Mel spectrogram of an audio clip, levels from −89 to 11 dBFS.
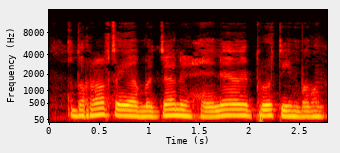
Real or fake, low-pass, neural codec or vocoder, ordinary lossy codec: fake; 14.4 kHz; codec, 44.1 kHz, 3.4 kbps, Pupu-Codec; MP3, 48 kbps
